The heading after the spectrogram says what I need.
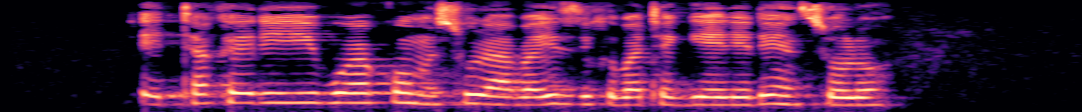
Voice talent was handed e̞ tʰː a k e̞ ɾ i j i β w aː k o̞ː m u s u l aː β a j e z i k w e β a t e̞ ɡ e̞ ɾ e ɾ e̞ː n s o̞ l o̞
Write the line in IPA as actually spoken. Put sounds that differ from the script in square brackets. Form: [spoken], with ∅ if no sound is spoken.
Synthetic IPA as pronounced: e̞ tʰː a k e̞ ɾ i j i β w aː k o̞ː m u s u l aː β a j [i] z i k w e β a t e̞ ɡ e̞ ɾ e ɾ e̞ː n s o̞ l o̞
